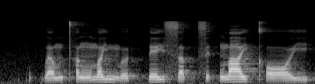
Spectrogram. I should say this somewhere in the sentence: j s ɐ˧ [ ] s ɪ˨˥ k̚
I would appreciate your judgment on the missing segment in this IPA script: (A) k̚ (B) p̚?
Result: A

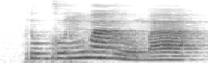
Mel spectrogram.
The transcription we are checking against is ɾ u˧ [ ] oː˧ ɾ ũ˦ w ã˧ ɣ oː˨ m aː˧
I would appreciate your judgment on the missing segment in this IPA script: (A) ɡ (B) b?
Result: A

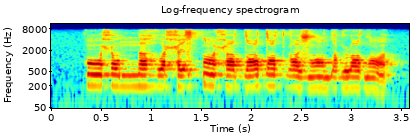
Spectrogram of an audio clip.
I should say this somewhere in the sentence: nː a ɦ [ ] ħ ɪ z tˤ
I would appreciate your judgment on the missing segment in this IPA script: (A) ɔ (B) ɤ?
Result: B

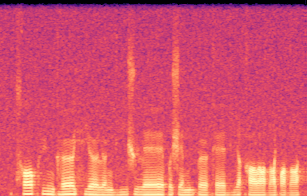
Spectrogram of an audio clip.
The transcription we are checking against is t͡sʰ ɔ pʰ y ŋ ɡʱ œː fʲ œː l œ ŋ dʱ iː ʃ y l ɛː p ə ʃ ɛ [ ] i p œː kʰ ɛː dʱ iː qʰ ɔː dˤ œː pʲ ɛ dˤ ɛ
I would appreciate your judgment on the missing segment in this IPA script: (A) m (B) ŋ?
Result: A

